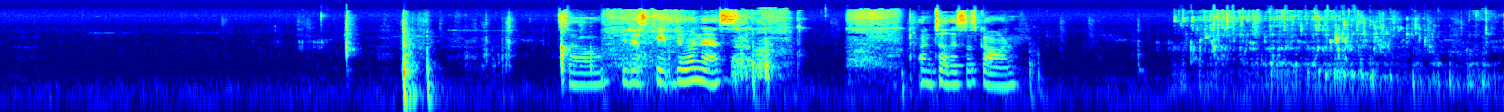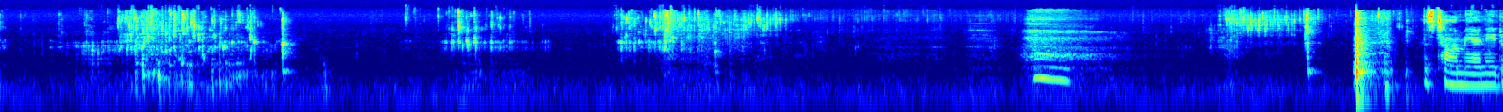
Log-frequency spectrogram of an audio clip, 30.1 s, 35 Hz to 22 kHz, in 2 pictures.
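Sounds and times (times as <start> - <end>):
fizzy liquid pouring into bottle: 11.7 - 15.2, 15.8 - 17.9, 19.4 - 20.5, 21.2 - 23.0, 27.2 - 28.4
person sighing: 25.3 - 26.2.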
